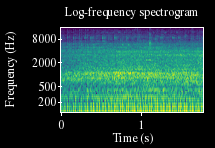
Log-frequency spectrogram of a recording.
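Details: John Deere ZTrak Z915E, Kohler Command CV742 25 hp V-twin, 341 hours, sat 2 years; after carb clean fixed the sticky backfire solenoid causing no fuel, and an oil change. Steady low idle putter, no misses or surging; normal idle.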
